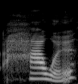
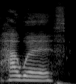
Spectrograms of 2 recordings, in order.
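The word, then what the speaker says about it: Haworth: I think that's how you pronounce it. I thought it was Hworth. You you spell it H A W O R T H. So I guess up north they call it how earth.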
